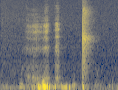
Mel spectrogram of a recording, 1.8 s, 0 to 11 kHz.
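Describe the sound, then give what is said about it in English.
A single sharp, bright finger snap cracks out at about 1.2 seconds, preceded by softer low rustling and a couple of muffled taps, then a short fading ring. “That's a really good snap.”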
